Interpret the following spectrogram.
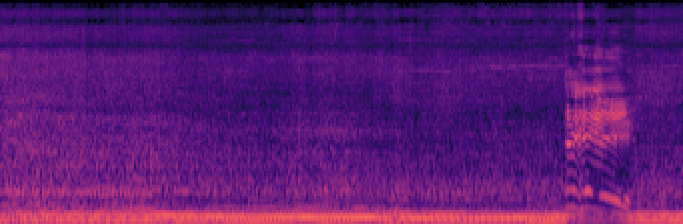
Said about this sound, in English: First time driving the car, and he's gonna crash it right into a wall.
